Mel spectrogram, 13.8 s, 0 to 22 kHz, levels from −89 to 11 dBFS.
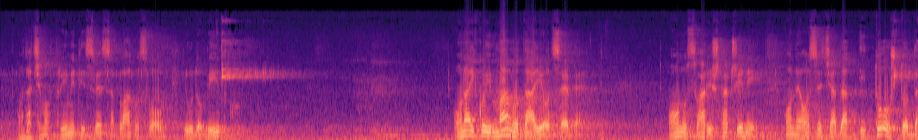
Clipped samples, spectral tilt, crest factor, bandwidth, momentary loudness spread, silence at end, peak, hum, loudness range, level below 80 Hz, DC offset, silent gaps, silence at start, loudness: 0.8%; -6.5 dB/octave; 12 dB; 15.5 kHz; 23 LU; 0 s; 0 dBFS; none; 9 LU; -30 dBFS; 0.7%; none; 0 s; -12 LUFS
